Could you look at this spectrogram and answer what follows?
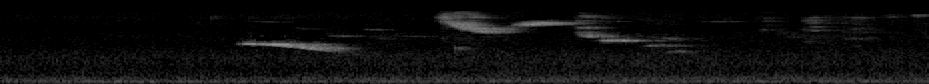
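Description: Bird chirping: one short falling note a little over a second in, then a quick run of high falling chirps about two seconds in.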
